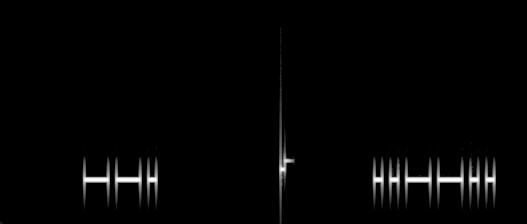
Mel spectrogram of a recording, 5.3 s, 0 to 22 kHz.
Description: Morse code, heard as a keyed tone, about 15 wpm, 700 Hz. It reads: G ?
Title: Single Character (Letter:Number:Punctuation:Prosign) Alt 15wpm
